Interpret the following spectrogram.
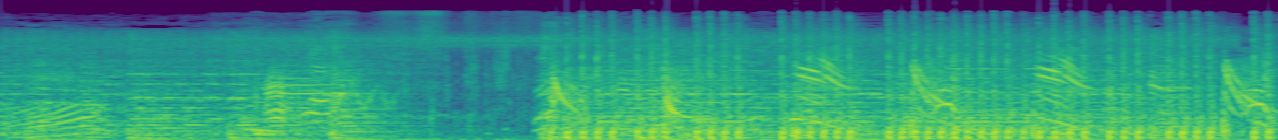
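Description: Rapid automatic-gunfire sound effect for a Nerf blaster, starting about two and a half seconds in as a fast string of sharp shots with falling whistling ricochets, over background music.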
